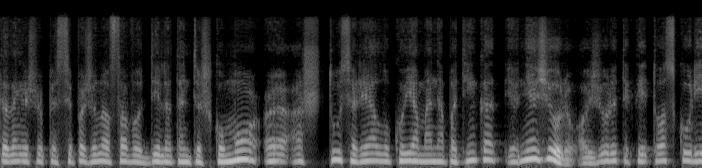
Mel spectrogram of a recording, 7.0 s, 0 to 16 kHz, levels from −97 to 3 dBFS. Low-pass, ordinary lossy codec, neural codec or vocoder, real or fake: 10.8 kHz; Opus, 64 kbps; codec, 24 kHz, 0.5 kbps, DualCodec; fake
